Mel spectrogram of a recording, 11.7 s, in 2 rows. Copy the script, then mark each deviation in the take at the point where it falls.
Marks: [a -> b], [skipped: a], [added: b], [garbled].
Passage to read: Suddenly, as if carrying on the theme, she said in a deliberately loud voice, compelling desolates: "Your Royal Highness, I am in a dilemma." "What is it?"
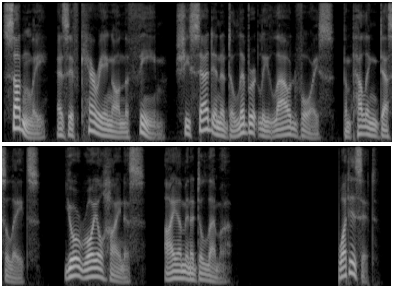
Suddenly, as if carrying on the theme, she said in a deliberately loud voice, compelling desolates: "Your Royal Highness, I am in a dilemma." "What is it?"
